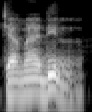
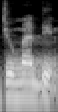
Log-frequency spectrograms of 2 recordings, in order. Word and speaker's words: jamadin: orang ya gitu ya yang bendil adalah jamadin jamadin jangan jumadin ya jamadin jamad jamad itu baku ya makanya tadi diartikan benda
